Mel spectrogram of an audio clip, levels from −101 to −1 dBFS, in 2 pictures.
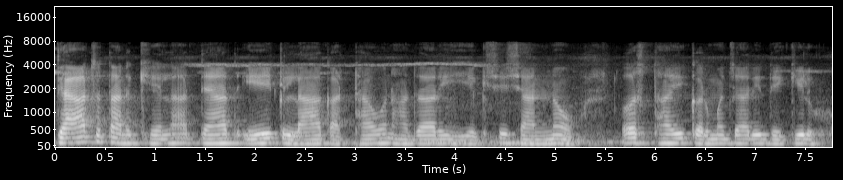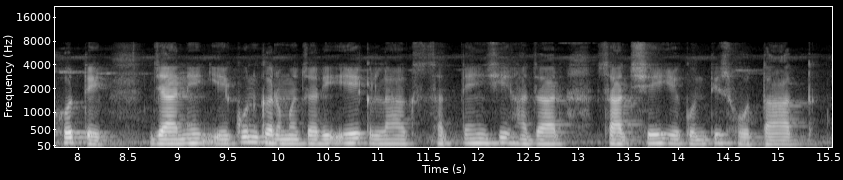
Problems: none marked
